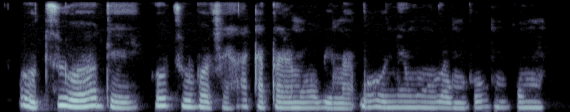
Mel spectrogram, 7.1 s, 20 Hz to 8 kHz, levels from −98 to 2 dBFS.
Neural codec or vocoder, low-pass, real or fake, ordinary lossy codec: none; 7.2 kHz; real; none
